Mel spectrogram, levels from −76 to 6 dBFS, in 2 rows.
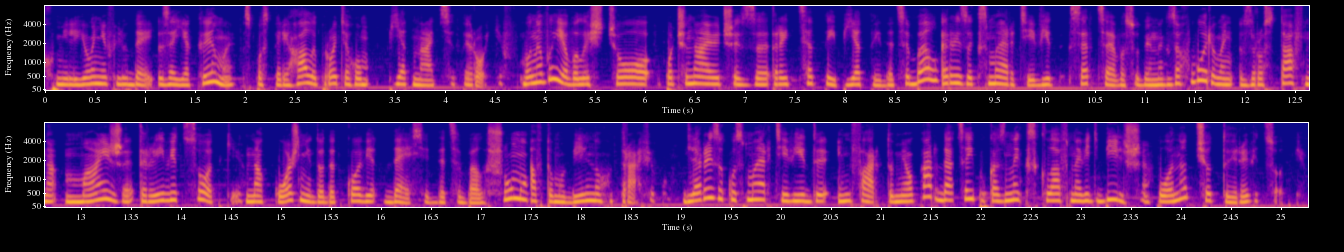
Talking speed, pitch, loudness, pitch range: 110 wpm, 220 Hz, -15 LUFS, 205-245 Hz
